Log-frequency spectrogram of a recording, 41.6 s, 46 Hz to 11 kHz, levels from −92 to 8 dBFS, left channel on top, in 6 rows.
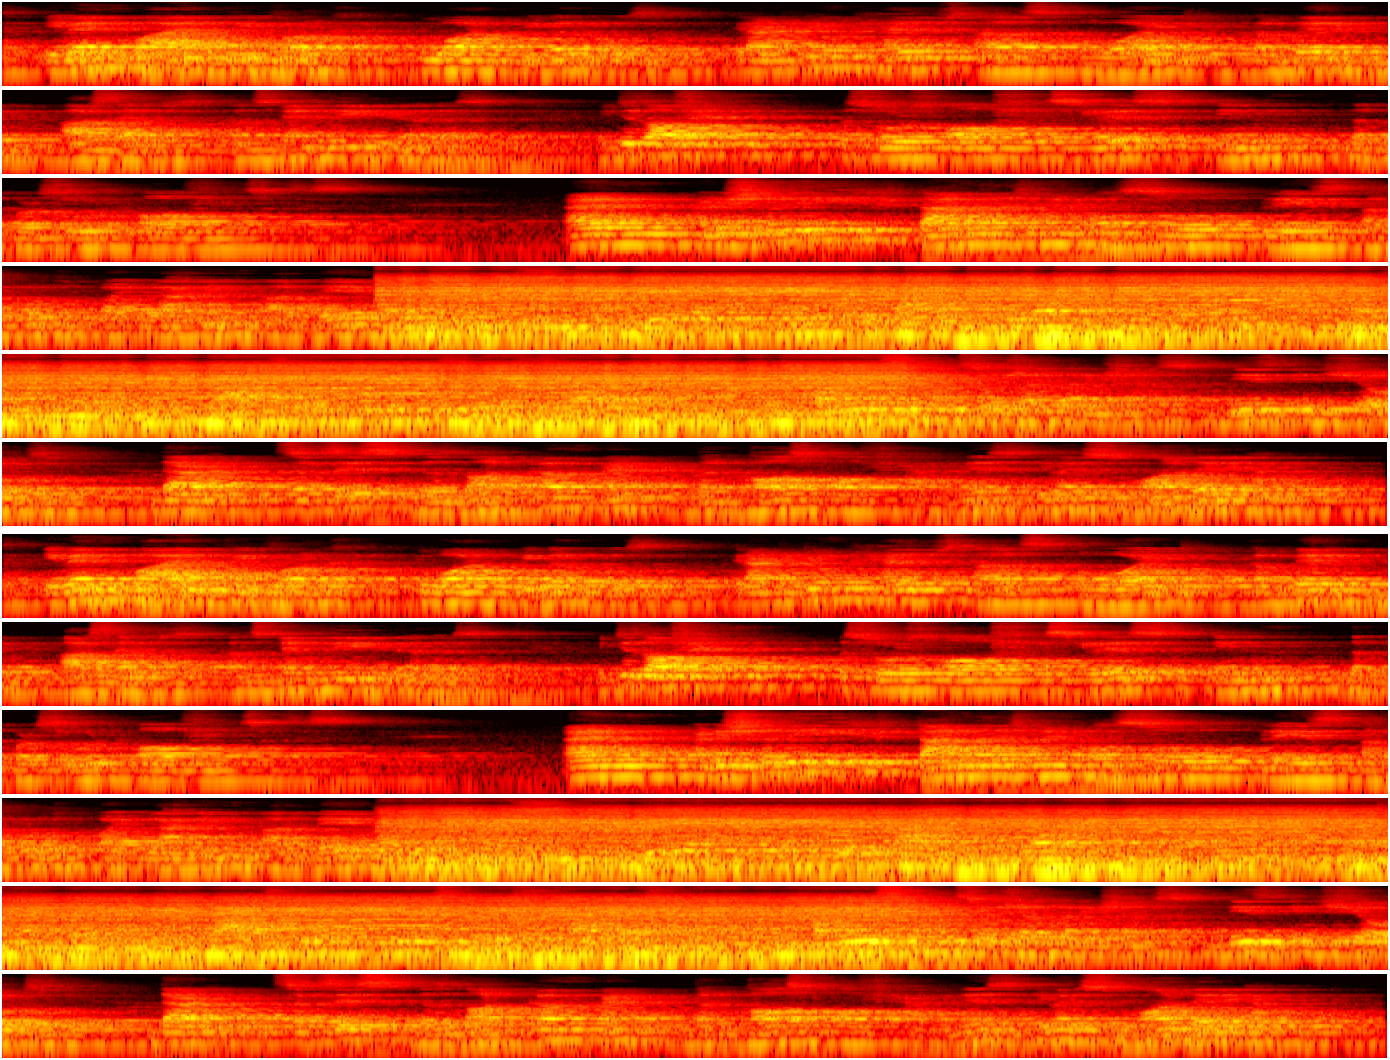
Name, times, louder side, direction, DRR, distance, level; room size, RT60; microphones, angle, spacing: voice 1, 0.2-1.7 2.1-3.2 3.7-5.9 6.2-6.8 7.2-9.3 9.9-10.8 11.1-15.6 16.7-23.6 23.9-26.3 26.6-28.3 28.7-31.1 31.7-34.9 35.4-41.0, right 1 dB, 80° right, -5 dB, 0.9 m, -30 dB
sound 1, 22.6-32.2, left 1 dB, 65° left, 1.4 m, -24 dB
7.0 x 4.9 x 3.9 m, 2.6 s
head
